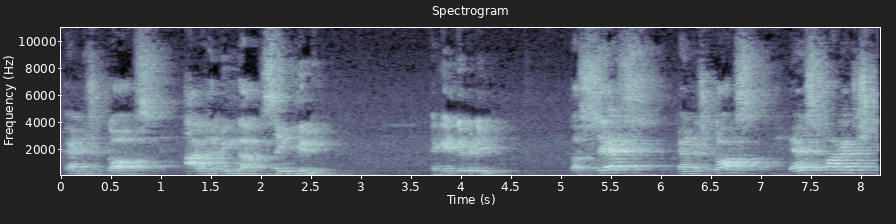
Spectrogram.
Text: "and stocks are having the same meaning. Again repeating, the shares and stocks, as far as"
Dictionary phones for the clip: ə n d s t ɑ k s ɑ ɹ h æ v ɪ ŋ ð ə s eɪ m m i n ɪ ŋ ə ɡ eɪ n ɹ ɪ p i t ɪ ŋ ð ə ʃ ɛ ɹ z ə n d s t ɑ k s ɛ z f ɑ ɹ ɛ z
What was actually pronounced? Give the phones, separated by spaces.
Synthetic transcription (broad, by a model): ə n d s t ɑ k s ɑ ɹ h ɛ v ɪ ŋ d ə s eɪ m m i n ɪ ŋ ə ɡ eɪ n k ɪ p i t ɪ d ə s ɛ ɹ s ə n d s t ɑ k s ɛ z f ɑ ɹ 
